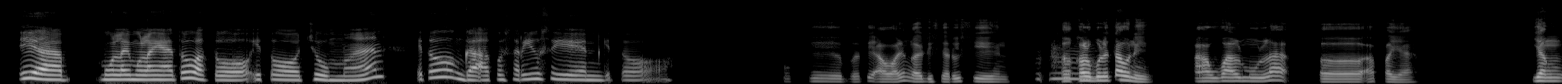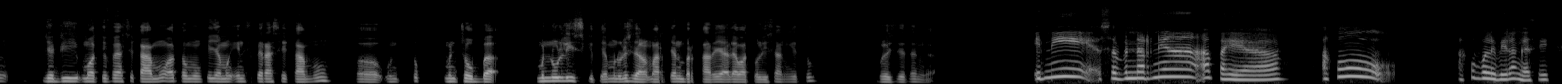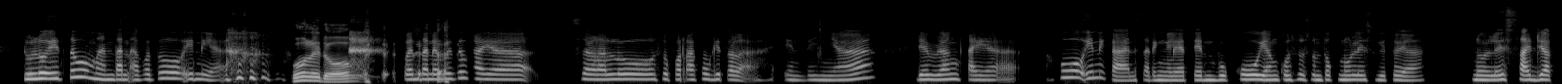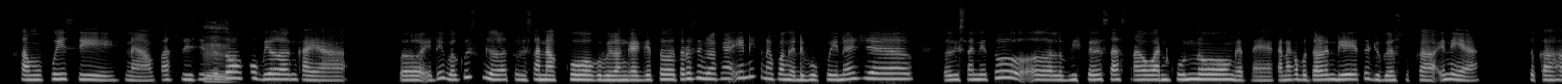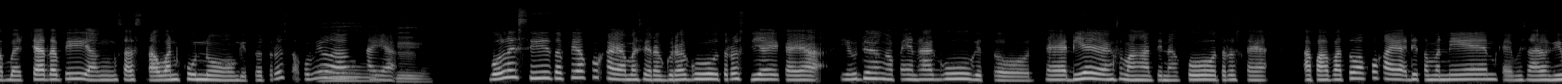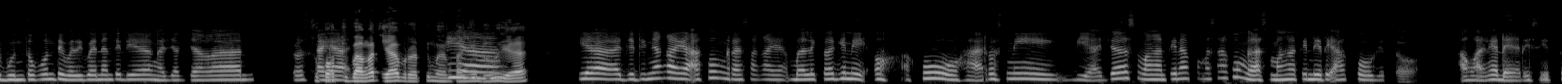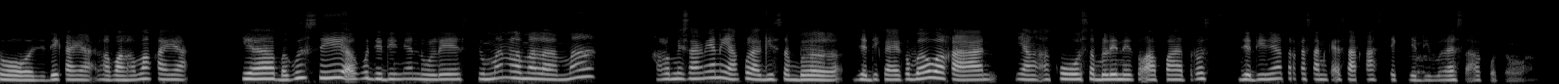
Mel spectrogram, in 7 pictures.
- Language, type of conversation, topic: Indonesian, podcast, Apa rasanya saat kamu menerima komentar pertama tentang karya kamu?
- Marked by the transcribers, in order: other background noise; chuckle; in English: "support"; tapping; laugh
